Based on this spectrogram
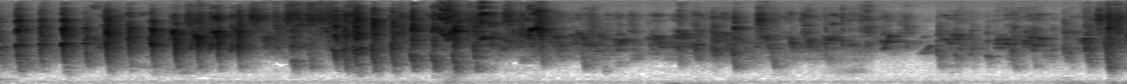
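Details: A pair of household Quaker parrots shouts down recorded budgie song. Coarse squawks repeat about twice per second for several seconds, then thin out into softer chatter and a few later bursts.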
